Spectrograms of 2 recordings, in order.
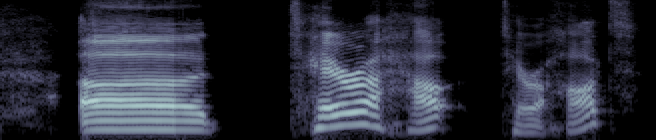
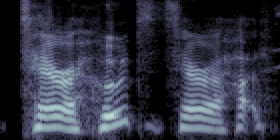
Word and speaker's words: Terre Haute: Terre Haute. Oh, Terre Haute? is the T silent or no? No, it's just, Terre Haute? yeah, you just don't really pronounce the T like.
